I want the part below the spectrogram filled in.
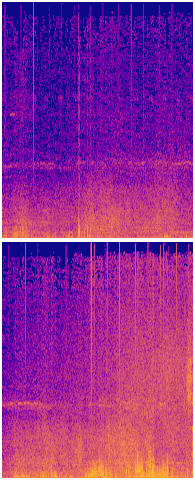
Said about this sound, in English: oh shoot, I got a plane coming down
